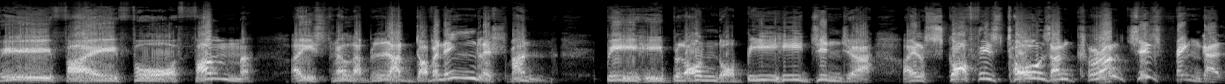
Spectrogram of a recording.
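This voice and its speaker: A man uses a put-on character voice that booms with a menacing tone at a very slow pace. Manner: booming, menacing.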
